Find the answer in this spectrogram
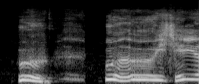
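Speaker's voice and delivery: shrill, very high, very loud monster cry. Voicing a bugbear calling out in a fight: bugbear crying out loud. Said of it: "crying out loud".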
